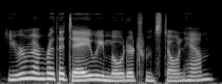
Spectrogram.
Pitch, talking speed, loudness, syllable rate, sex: 205 Hz, 240 wpm, -16 LUFS, 6.9 syllables/s, female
